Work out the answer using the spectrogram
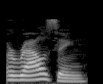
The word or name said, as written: arousing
